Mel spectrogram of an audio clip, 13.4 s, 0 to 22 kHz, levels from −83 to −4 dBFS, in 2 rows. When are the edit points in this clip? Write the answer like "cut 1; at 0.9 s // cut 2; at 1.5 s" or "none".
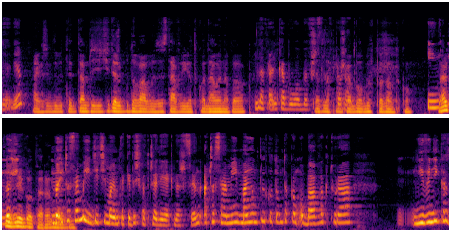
cut 1; at 3.4 s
